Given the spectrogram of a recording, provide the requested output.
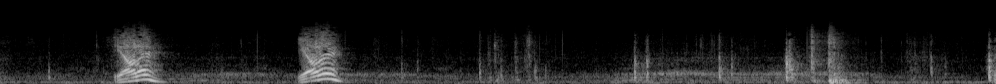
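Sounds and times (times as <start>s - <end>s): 
faint hum: 0.0s - 9.9s
speech: 1.1s - 1.7s, 3.0s - 3.5s
wooden front door of a house creaking as it is pushed open: 6.2s - 8.8s.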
